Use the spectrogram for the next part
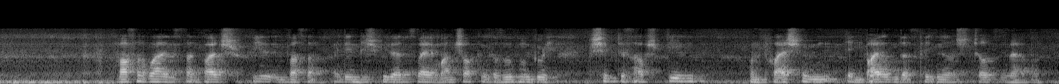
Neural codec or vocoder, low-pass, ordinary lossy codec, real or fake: codec, 16 kHz, 0.8 kbps, ZipCodec; 5.4 kHz; none; fake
